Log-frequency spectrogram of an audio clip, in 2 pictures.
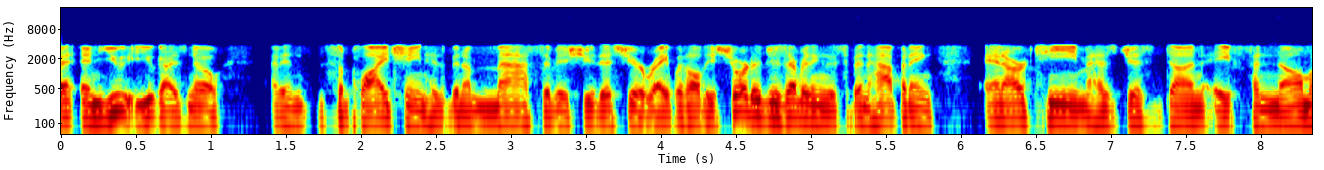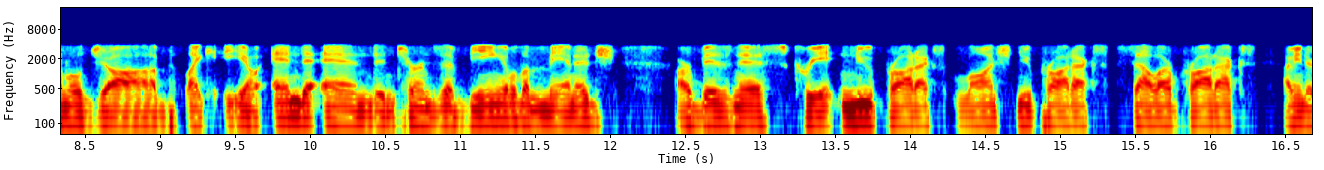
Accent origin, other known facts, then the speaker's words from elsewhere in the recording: Toronto, Ontario, Canada; now in Santa Barbara, United States; I grew up in Toronto, so I think I've paid my dues when it comes to snow and the cold and all of those things.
